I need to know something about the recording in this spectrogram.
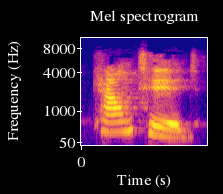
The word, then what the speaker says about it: counted: have to do what pronounce the e and include the t in this case because it's the last letter so you have to go counted counted counted counted so you will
